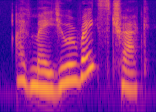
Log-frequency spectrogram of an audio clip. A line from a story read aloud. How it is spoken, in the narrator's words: exclaimed Tucker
